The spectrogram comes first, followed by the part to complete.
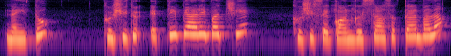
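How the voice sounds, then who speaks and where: A woman voicing a kind middle-aged father who speaks calmly and affectionately in a storybook. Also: high voice, fairly quick. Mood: reassuring. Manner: calm, affectionate.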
